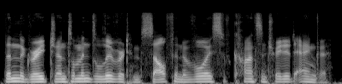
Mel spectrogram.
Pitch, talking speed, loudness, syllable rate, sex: 120 Hz, 210 wpm, -20 LUFS, 7.1 syllables/s, male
